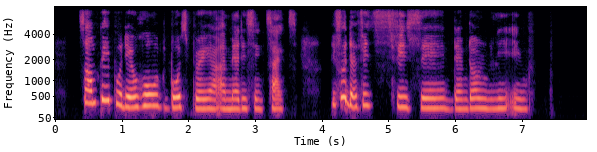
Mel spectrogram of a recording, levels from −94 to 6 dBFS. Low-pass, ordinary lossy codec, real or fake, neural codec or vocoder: 7.2 kHz; none; fake; codec, 16 kHz, 8 kbps, FreqCodec, smaller model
